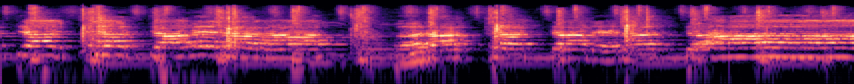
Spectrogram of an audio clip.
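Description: Live acoustic guitar song with wordless sung vocals and hand claps keeping a steady beat, about three to four a second.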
